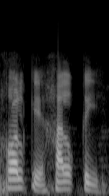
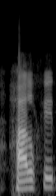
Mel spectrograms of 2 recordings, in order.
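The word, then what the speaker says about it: حلق: Jangan ganti dengan kho ya, ini kesalahan ini. Banyak sekali menyebutnya aqsal khalqi. Ya, pangkal penciptaan jadinya. Ya. Insyaallah ya. Halqi itu tenggorokan. Jadi di ini ya. Halqun itu tenggorokan. Kalau al-khalqu itu pencipta, pakai kho.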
